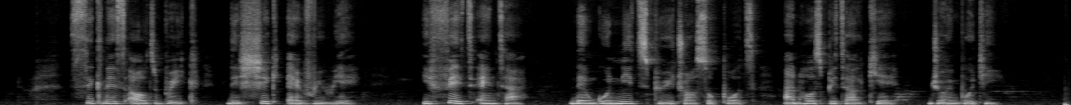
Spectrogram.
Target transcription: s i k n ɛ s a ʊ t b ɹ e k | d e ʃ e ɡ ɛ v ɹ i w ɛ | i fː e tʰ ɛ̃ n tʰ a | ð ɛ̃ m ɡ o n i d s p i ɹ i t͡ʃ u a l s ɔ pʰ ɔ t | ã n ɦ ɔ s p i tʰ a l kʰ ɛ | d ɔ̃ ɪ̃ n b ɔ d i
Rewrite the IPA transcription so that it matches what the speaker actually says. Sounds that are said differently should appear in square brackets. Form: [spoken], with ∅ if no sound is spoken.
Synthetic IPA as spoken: s i k n ɛ s a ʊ t b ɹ e k | d e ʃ e [k] ɛ v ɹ i w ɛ | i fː e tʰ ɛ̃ n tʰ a | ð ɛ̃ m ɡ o n i d s p i ɹ i t͡ʃ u a l s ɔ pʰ ɔ t | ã n ɦ ɔ s p i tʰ a l kʰ ɛ | [d͡ʒ] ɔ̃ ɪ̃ n b ɔ d i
